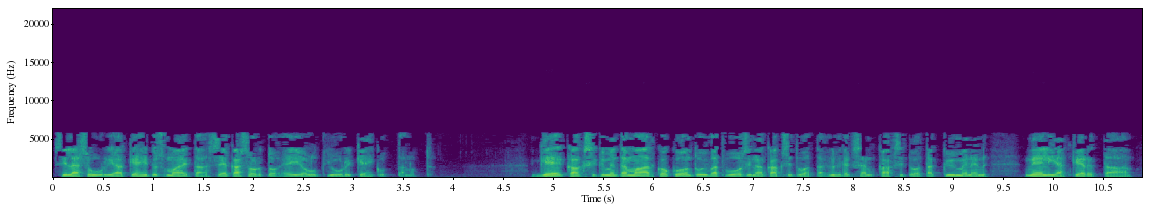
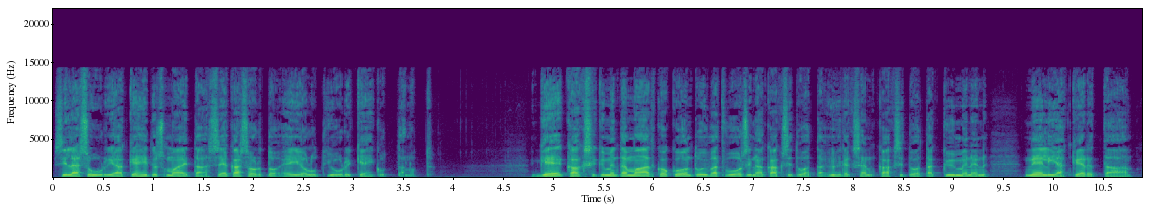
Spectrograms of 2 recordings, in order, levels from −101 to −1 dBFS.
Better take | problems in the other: second | garbled, watery; slightly; nothing above 5.5 kHz

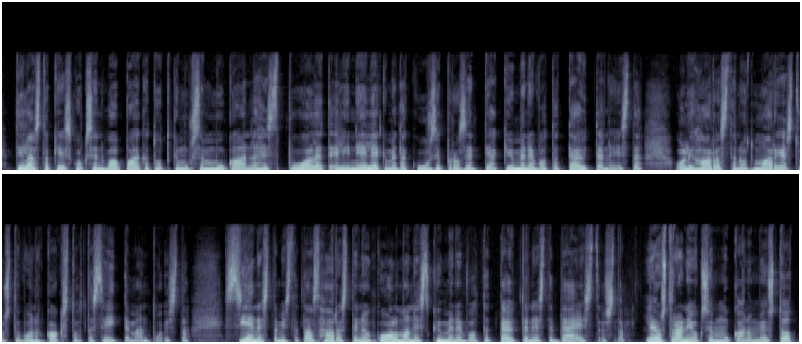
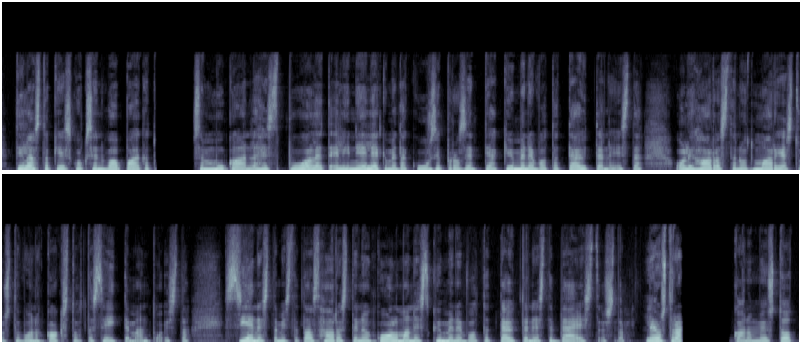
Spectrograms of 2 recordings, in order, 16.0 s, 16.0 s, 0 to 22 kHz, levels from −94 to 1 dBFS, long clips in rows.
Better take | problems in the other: first | audio cutting out; at 1.5 s and at 15 s

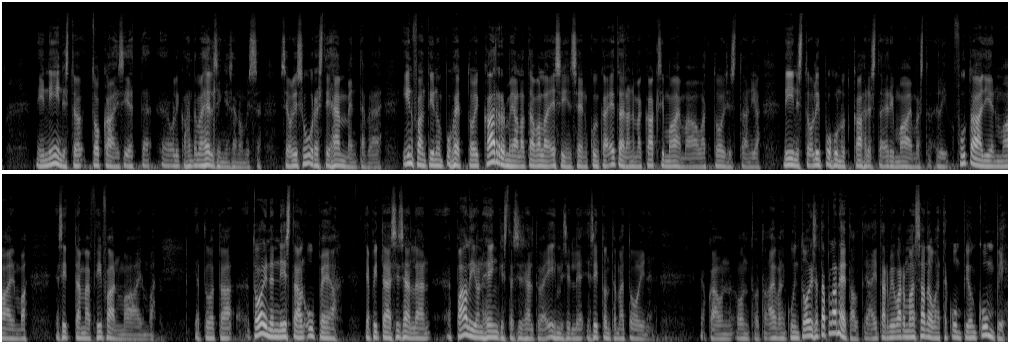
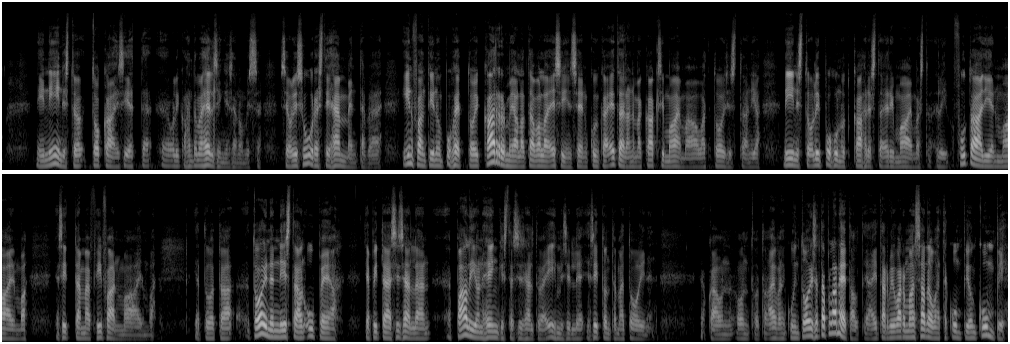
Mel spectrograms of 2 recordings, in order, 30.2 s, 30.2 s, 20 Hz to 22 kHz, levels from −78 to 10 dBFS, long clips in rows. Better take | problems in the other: first | thin; very; fading below 450 Hz

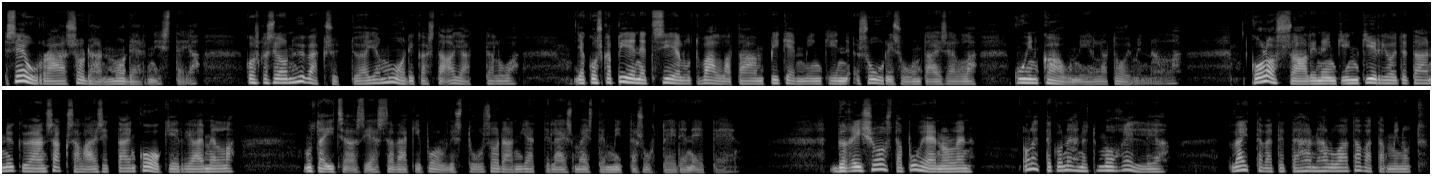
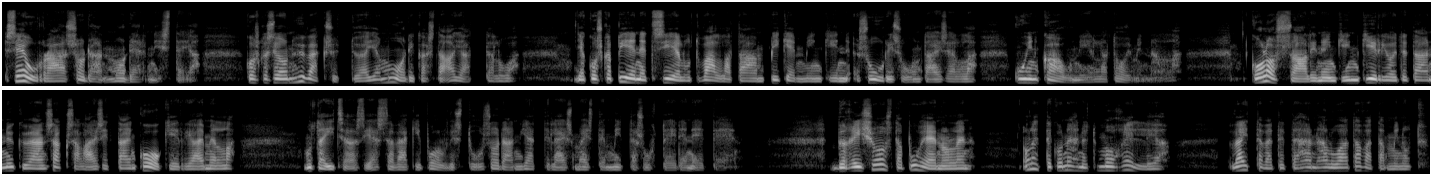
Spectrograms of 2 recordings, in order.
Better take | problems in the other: first | thin; somewhat; fading below 300 Hz

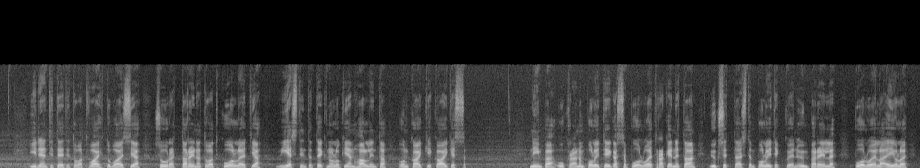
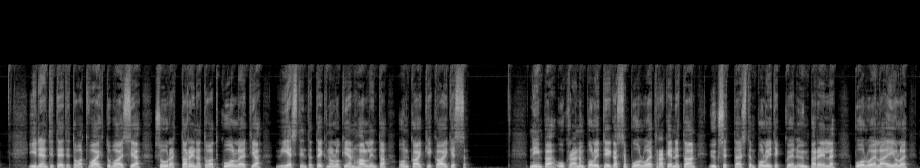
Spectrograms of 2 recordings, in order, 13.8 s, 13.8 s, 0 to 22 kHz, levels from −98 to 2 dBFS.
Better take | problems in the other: second | hiss; faint; throughout; 25 dB below the speech

